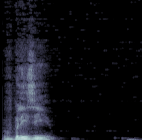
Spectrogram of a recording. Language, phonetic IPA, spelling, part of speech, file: Russian, [vblʲɪˈzʲi], вблизи, adverb / preposition, Ru-вблизи.ogg
- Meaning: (adverb) around, nearby; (preposition) around, near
